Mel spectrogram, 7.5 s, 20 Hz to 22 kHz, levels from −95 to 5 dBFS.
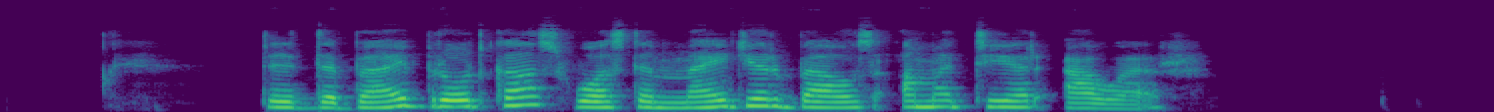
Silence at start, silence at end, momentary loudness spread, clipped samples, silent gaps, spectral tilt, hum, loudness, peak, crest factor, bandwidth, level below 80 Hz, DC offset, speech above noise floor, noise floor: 1.3 s; 1.55 s; 8 LU; under 0.1%; none; -6 dB/octave; none; -22 LUFS; -6 dBFS; 16 dB; 7.6 kHz; -68 dBFS; under 0.1%; 36 dB; -57 dBFS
